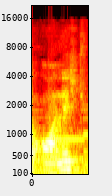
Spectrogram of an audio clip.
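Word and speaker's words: honest: है तो ओनर पढ़ेंगे यहां पर भी ह साइलेंट है तो ऑनेस्ट पढ़ेंगे और यहां पर भी ह साइलेंस है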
